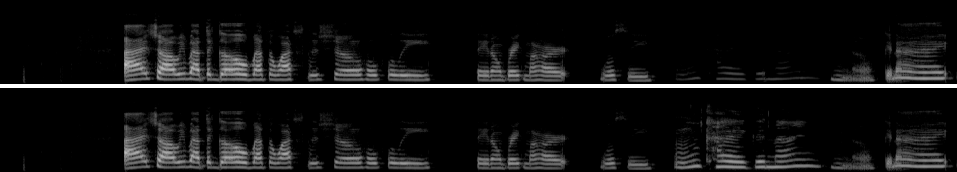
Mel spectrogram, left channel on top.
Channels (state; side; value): normal; both; correlation 0.93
